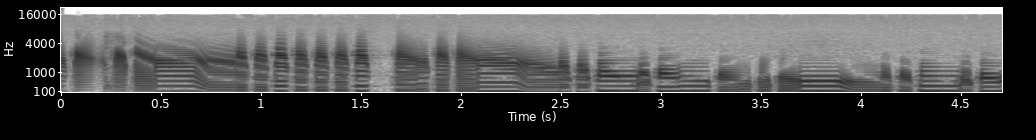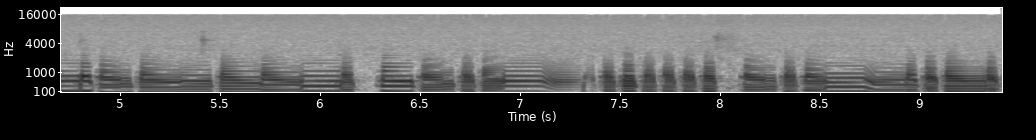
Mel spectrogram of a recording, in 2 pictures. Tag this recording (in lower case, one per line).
sampler
synthesizer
